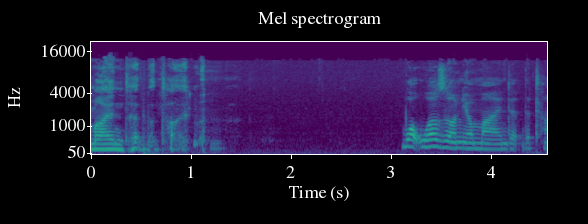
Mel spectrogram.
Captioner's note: laughs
